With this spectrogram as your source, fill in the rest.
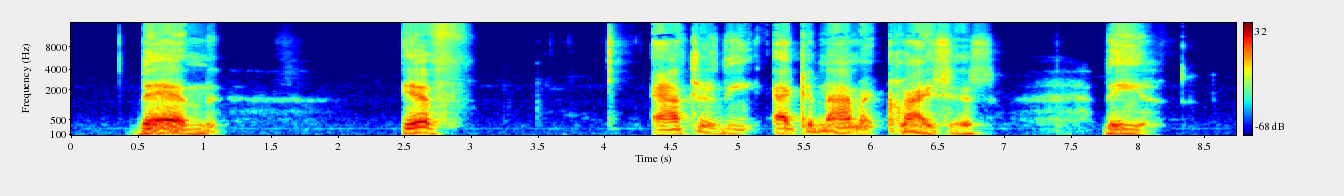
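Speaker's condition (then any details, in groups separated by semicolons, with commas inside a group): Chronic voice problem; throat vibration and clearing returning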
